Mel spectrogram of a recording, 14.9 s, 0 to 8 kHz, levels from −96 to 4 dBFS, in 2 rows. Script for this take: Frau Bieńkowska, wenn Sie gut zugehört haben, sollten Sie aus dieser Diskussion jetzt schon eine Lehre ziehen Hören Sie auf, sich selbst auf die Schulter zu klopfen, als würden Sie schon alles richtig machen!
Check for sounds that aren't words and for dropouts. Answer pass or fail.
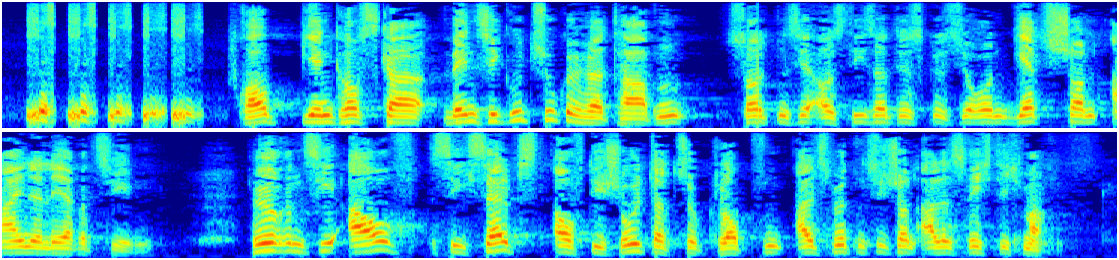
fail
